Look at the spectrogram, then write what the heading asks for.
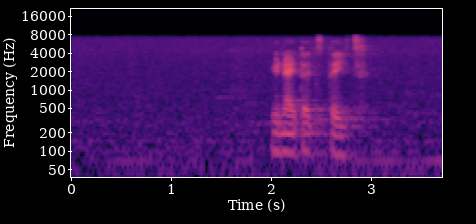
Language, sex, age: Tsonga, male, 20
